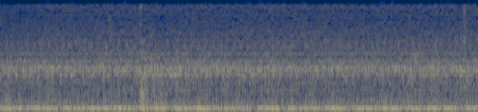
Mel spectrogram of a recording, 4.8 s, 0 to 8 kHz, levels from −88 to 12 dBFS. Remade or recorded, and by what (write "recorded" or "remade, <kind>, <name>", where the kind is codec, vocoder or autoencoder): remade, vocoder, HiFi-GAN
